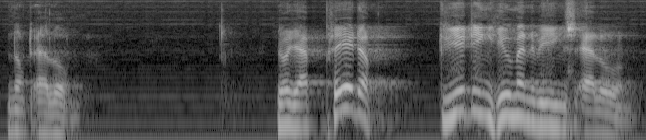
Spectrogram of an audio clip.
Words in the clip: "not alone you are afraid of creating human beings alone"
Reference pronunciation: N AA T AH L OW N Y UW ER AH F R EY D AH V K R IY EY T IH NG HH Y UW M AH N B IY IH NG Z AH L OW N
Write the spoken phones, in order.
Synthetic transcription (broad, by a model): N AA T AH L OW N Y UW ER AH P R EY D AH P K R IY EY T IH NG HH Y UW M AH N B IY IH NG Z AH L OW N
